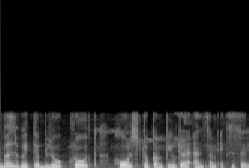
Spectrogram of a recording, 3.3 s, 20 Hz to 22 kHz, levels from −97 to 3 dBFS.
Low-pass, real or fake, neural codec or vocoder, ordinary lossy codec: 7.2 kHz; real; none; none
